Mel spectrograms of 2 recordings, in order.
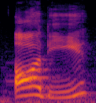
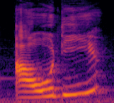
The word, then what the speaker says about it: Audi: Most Americans that I know pronounce it like I just said it, Audi. In German, we say Audi.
